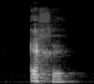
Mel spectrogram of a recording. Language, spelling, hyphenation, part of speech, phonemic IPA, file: Dutch, egge, eg‧ge, noun / verb, /ˈɛ.ɣə/, Nl-egge.ogg
- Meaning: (noun) 1. skewed, sharp side 2. edge 3. corner; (verb) singular present subjunctive of eggen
